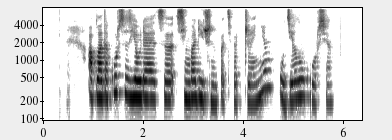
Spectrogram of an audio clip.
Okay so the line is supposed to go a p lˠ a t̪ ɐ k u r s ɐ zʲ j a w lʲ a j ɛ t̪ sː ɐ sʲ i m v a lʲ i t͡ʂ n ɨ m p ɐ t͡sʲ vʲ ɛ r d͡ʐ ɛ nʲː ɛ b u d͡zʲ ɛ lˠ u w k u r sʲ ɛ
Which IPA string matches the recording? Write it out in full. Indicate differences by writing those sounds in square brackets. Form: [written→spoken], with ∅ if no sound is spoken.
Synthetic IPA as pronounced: a p lˠ a t̪ ɐ k u r s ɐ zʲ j a w lʲ a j ɛ t̪ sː ɐ sʲ i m v a lʲ i t͡ʂ n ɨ m p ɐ t͡sʲ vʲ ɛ r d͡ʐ ɛ nʲː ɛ [b→m] u d͡zʲ ɛ lˠ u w k u r sʲ ɛ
